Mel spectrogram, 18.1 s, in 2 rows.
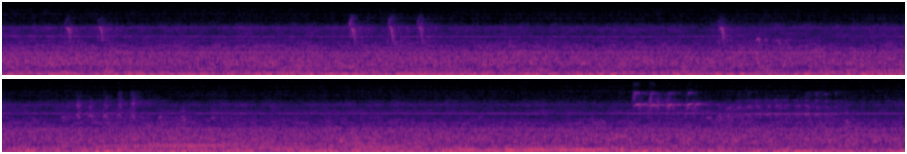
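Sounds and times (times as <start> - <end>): steady low hum: 0.0 - 18.0
birds chirping: 15.1 - 17.8.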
